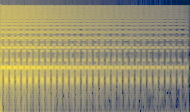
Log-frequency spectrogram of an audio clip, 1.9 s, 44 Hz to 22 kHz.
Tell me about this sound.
A SID arpeggiated lead. Sounds like the 0CC effect in most tracker software. Programmed using GoatTracker, rendered using SIDPLAY2.
thanks for listening to this sound, number 201646
arpeggio, c-64, c64, chip, chiptune, demo, keygen, lead, sid, square, synth, vgm, video-game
